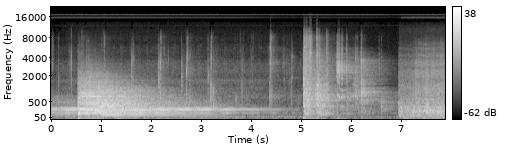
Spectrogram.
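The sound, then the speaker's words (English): Two orderlies shut the doors of a hearse in East Berlin after stowing a coffin inside: a few heavy, solid thuds, with small clicks and rattles between them and a low steady hum underneath at first. “Having stowed the coffin inside, the two orderlies shut the hearse doors and then go back inside.”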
